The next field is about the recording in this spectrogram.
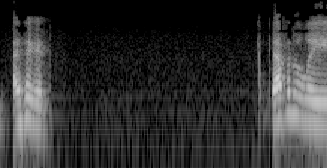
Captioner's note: audio cuts off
